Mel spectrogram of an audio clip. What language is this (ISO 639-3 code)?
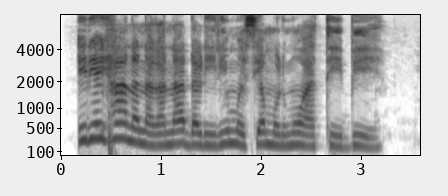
kik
